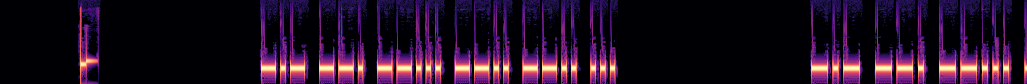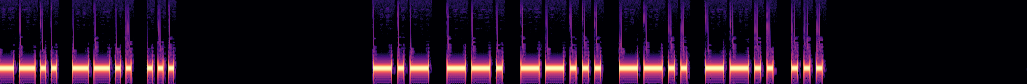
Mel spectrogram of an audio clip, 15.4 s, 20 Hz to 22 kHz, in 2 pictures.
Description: Morse code, heard as a keyed tone, about 29 wpm, 700 Hz. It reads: KG7ZZS KG7ZZS KG7ZZS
